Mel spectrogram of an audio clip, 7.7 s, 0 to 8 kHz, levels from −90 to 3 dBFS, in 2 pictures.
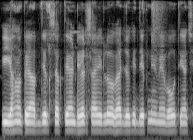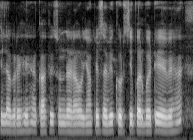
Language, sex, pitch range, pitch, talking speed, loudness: Maithili, male, 125-135 Hz, 130 Hz, 240 wpm, -17 LUFS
